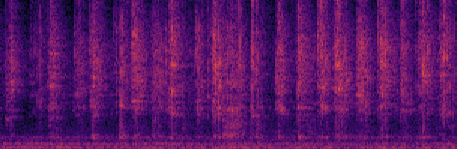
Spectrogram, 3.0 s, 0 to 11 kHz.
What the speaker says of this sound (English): That's the sound of 10 d6.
